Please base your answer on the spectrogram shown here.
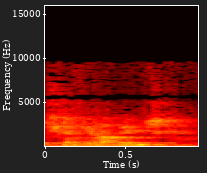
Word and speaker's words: Chelyabinsk: The thing that hit Chelyabinsk, as I'm told by a Russian speaker, I should pronounce it, in February, a few years ago, was the size of a house, about 17 metres.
